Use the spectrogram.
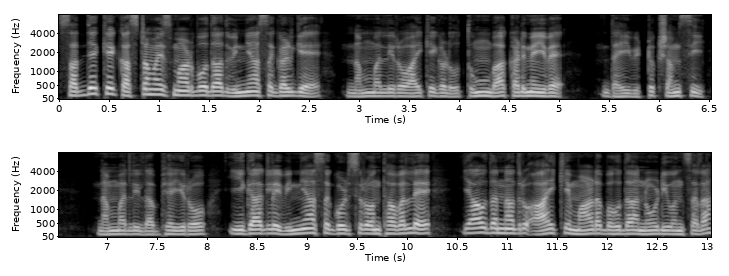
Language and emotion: Kannada, sad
